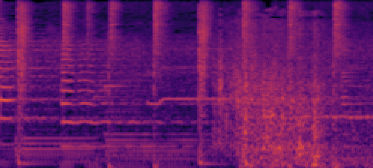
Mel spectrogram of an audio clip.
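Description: Upbeat intro music with horn-like lines, then about a second and a half in a loud rumbling crash like a thunderclap sound effect hits over the music.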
